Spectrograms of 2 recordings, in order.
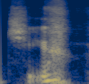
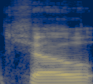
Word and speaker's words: Cho: I was talking about which is John Cho, not John Chu.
